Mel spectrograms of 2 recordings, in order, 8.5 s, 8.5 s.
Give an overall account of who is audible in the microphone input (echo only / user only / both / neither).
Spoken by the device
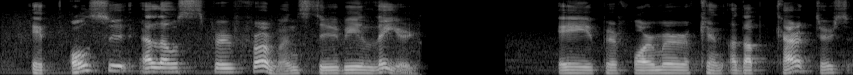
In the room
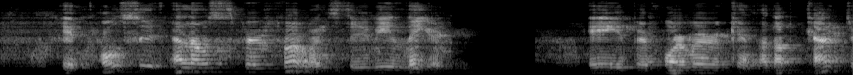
echo only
